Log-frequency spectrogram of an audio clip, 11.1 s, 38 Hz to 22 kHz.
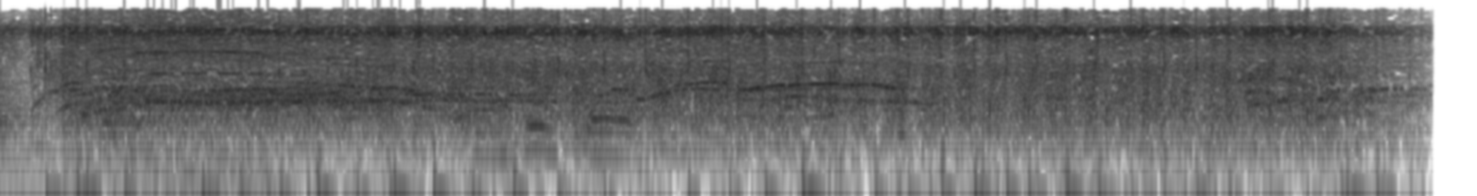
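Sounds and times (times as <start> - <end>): voices calling and cheering: 0.2 - 8.1, 9.1 - 10.8
audience applauding: 0.2 - 10.8.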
